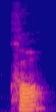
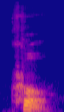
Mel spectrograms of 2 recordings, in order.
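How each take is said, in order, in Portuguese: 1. A vogal é um o aberto. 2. A vogal é um o fechado.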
